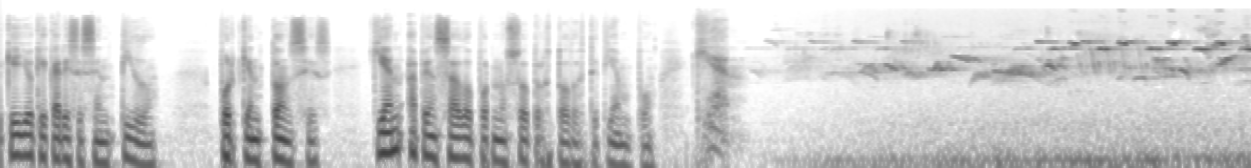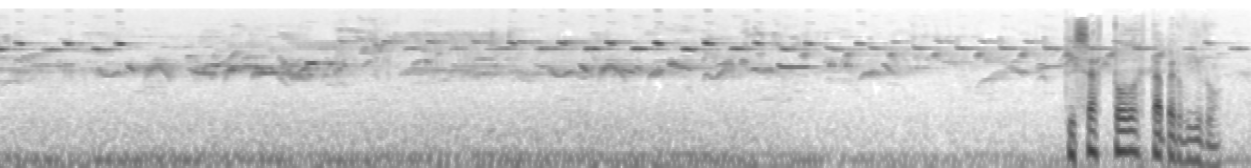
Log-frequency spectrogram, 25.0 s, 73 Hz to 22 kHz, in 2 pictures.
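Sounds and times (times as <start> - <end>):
birds chirping and warbling: 7.0 - 25.0.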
